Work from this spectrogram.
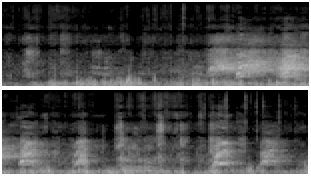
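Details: A Whippet and a Basset Hound at play, with drawn-out harmonic baying in the middle and short barks near the end over steady low-pitched rumbling and scuffling noise.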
